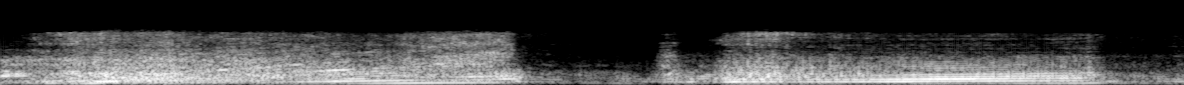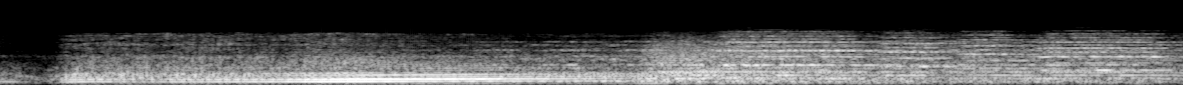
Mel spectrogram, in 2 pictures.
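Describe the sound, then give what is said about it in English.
The Black Beauty, a gleaming car, roars to life and speeds off. Its engine revs loudly in repeated rising surges separated by brief lulls, then settles into a sustained high roar. “The great car roared into life. The section of the wall in front raised automatically, then closed as the gleaming Black Beauty sped into the night.”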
